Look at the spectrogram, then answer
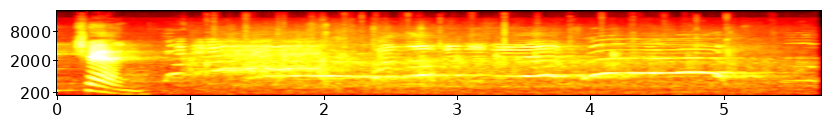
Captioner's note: audience applauding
